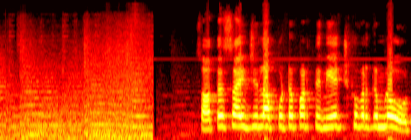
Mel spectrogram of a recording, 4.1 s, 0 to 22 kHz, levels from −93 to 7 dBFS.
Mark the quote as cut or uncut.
cut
